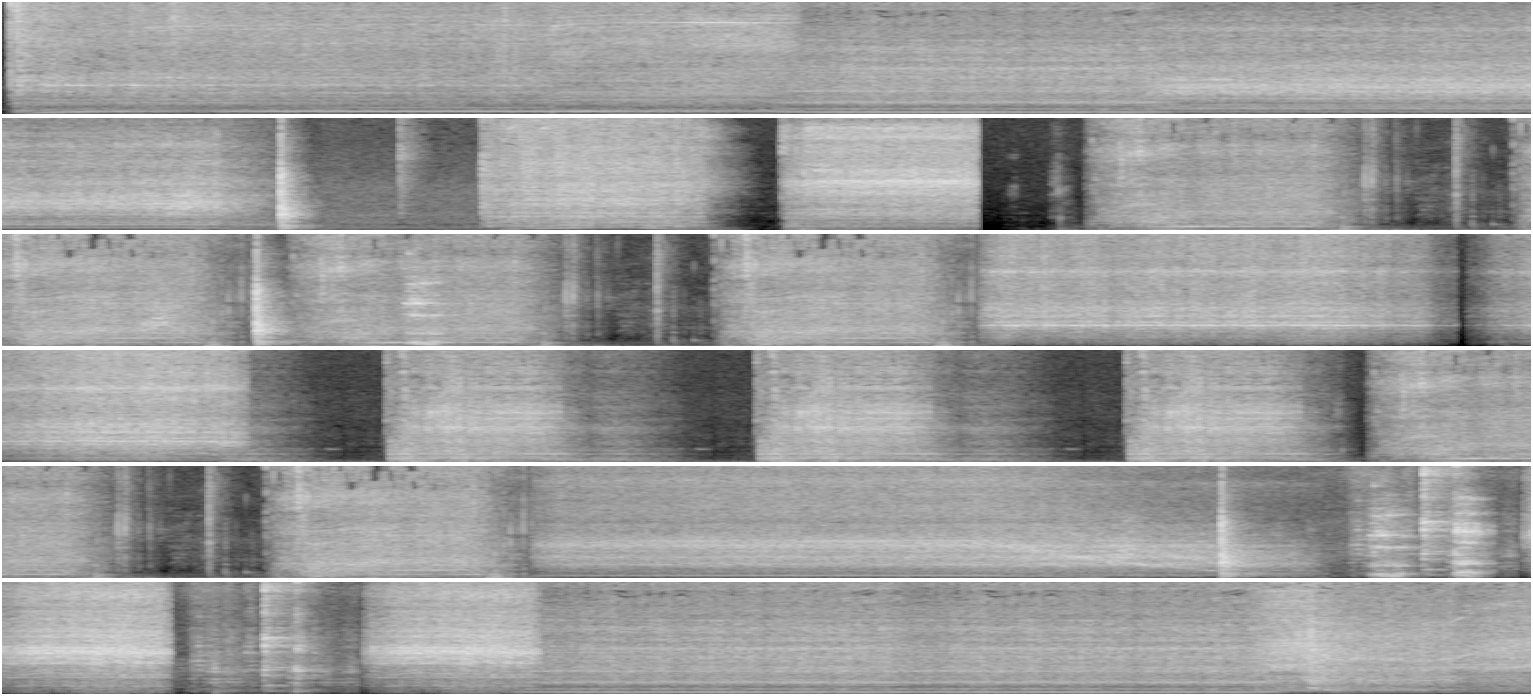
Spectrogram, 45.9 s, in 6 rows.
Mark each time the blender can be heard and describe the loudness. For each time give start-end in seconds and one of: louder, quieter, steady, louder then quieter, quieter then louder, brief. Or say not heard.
0.0-45.8 steady.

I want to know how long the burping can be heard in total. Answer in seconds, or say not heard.
4 s.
